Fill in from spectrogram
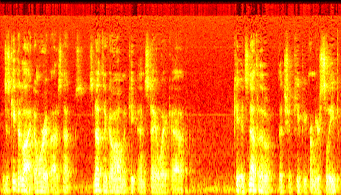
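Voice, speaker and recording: A middle-aged man, a radio host, giving folksy, animated advice in conversation and acting out callers as he goes. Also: rumbling low, quick pace, echoey room, a little hiss or hum. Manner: folksy, animated storyteller who acts out callers.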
